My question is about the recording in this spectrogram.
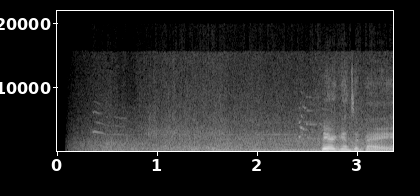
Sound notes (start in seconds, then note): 0.2 waves crashing; 0.2 birds chirping; 2.3 slow soft music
